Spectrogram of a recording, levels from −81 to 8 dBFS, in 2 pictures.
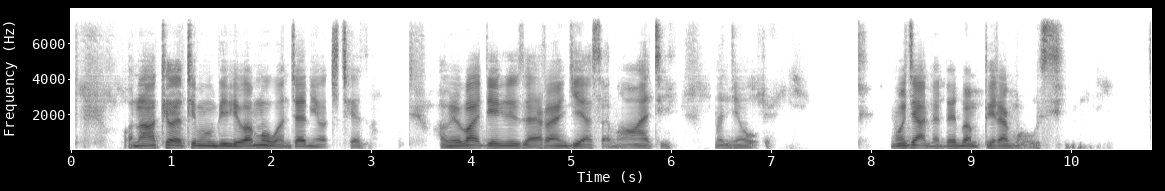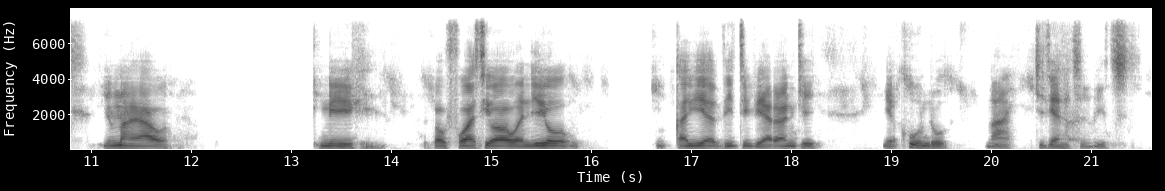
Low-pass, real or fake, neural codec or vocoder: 7.2 kHz; fake; codec, 16 kHz, 1 kbps, FunCodec, trained on Chinese and English, 50 frames a second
